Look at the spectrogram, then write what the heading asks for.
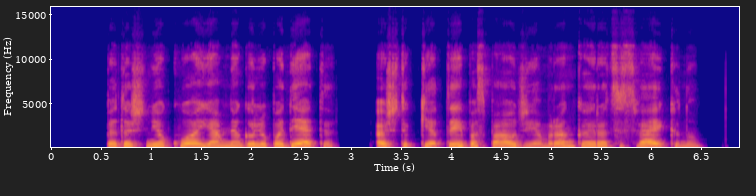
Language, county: Lithuanian, Utena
